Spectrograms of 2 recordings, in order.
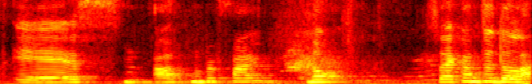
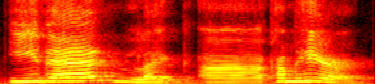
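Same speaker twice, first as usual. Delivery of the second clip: mom calling out; 4 semitones higher, 5 dB louder than usual. Retold or imitated. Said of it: "my mom would call my name".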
